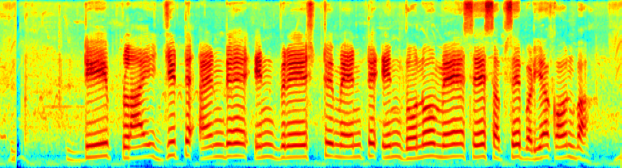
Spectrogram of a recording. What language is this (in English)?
Bhojpuri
